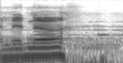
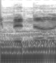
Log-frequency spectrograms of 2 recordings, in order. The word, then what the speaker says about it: Midna: we will never see midna again midna's just like the perfect name to pronounce that last a all perfect like like in hey Santa by Wilson Phillips the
